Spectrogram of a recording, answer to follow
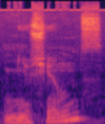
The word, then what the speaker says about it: museum: Museo en inglés se pronuncia museum. La palabra de toros Miura, esa primera sílaba de Miura, o Miguel Miura, el dramaturgo, y luego la tarjeta SIM de los teléfonos móviles. Miura, tarjeta SIM. Museum. Se acentúa la segunda sílaba. Museum. Se escribe museum, pero no lo pronuncies así, por favor.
